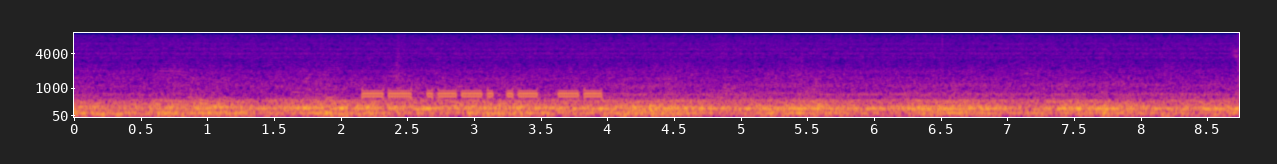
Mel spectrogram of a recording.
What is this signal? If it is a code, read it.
Morse code (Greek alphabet), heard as a keyed tone, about 29 wpm, 750 Hz, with the noise inside a subway train. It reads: ΜΠΑΜ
